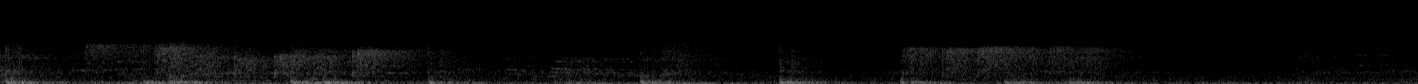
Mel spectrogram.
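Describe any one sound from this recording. A basketball thumps on the court.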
